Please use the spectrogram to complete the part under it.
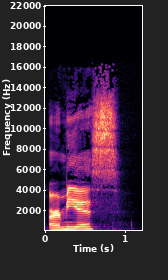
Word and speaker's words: Ermias: Ermias.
